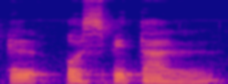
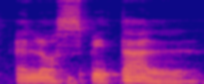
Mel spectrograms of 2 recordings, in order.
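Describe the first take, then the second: First: A glottal stop separates the two words. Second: The two words run together without a break. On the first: This is the Philippine Spanish way. "But in Philippine Spanish, el hospital... There's a stop there" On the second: This is the standard Spanish way. "in standard Spanish, it's el hospital... You don't hear the stop"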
